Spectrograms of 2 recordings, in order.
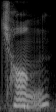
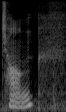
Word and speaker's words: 정: there's this word called chung. It's, I guess, it's pronounced the same as my last name, but the Sino-Korean character is written differently. It stems from the Chinese character chung.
